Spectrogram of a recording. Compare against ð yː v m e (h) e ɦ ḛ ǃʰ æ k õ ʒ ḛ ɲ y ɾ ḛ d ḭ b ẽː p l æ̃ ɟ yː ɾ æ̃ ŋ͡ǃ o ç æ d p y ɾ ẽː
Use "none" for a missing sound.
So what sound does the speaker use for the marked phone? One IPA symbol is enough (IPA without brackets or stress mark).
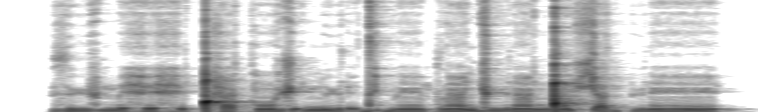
ɦ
